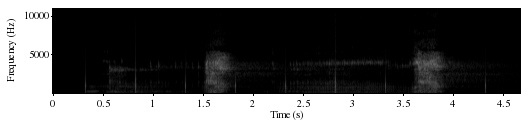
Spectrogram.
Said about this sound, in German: Ein Hund bewachte das Haus. Doch glücklicherweise hatte Parmetella noch ein Stückchen Brot einstecken und sie gab das Stück Brot dem Hund. Und er fraß es gerne.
